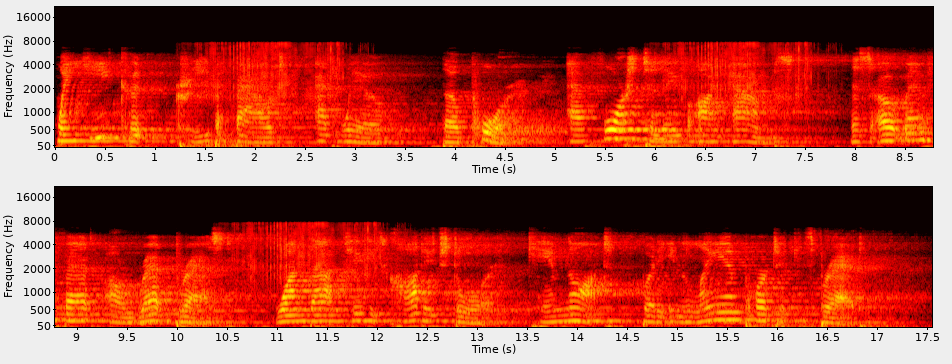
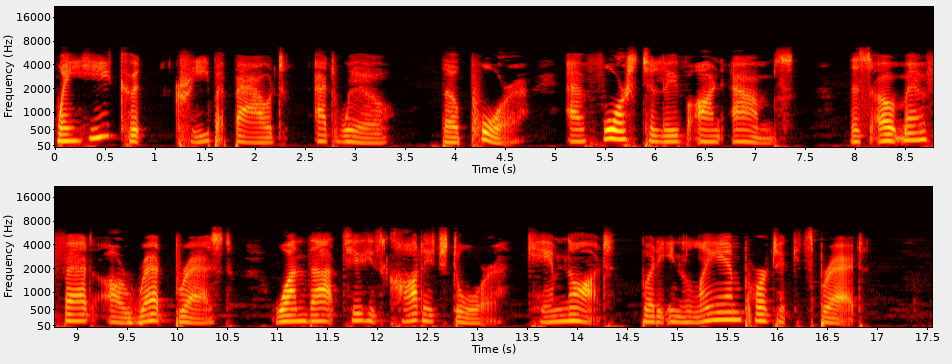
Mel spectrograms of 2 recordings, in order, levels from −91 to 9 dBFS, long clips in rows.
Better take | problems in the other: second | background sound (Squeak); 13 dB below the speech // room echo; dies away in 2.5 s

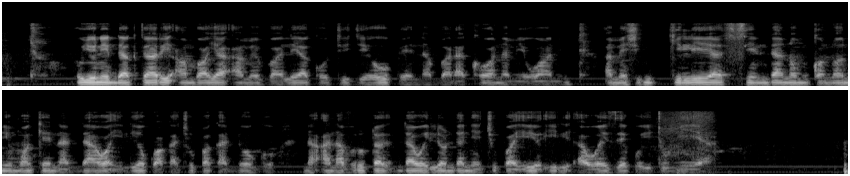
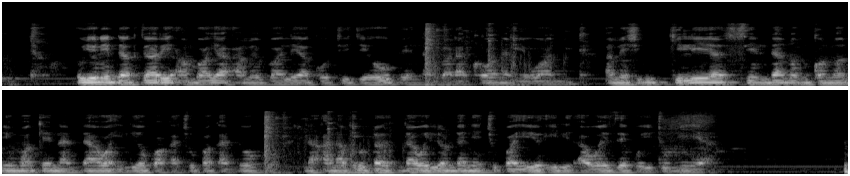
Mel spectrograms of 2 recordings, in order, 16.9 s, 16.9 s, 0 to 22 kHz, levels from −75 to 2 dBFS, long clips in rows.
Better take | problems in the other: first | background sound (Shatter / Crushing); 18 dB below the speech // room echo; dies away in 0.4 s

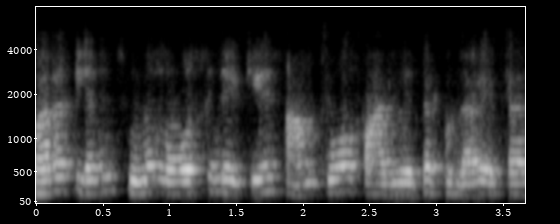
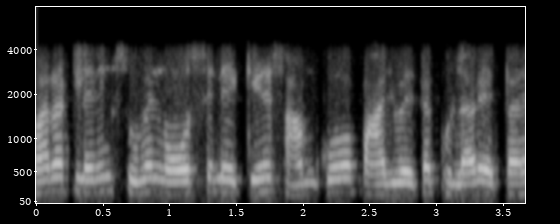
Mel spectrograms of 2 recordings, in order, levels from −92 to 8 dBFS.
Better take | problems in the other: second | noise reduction (neural mask model DeepFilterNet 3)

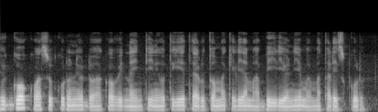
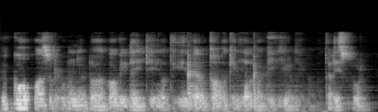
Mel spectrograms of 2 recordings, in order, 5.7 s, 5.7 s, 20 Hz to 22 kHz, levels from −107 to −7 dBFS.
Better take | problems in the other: first | noise reduction (neural mask model DeepFilterNet 3)

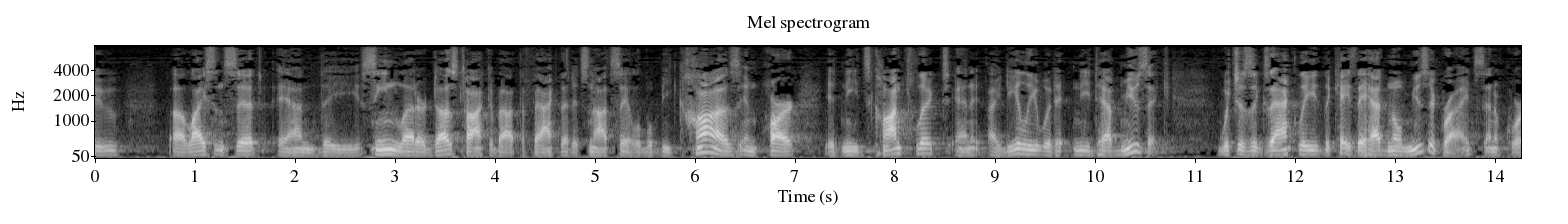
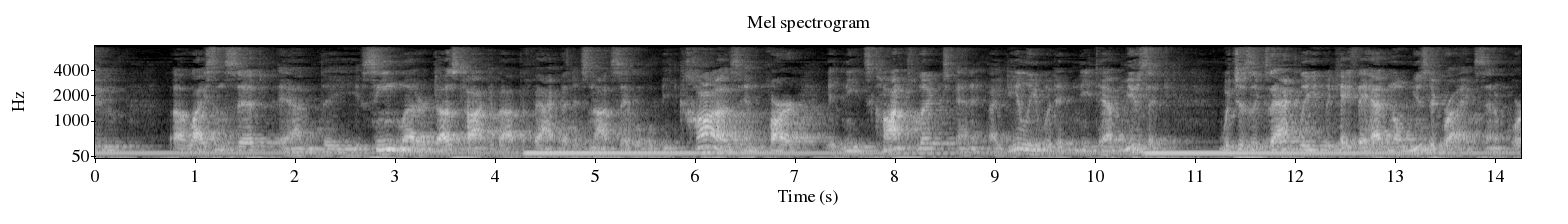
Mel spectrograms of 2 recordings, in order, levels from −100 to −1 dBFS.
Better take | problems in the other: first | background sound (Bass guitar); 5 dB below the speech // room echo; dies away in 0.9 s

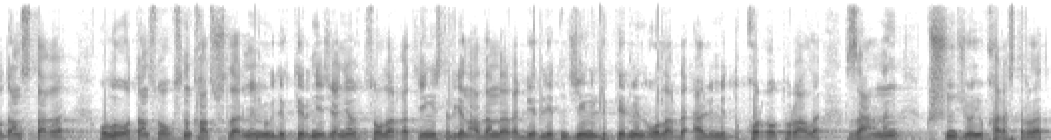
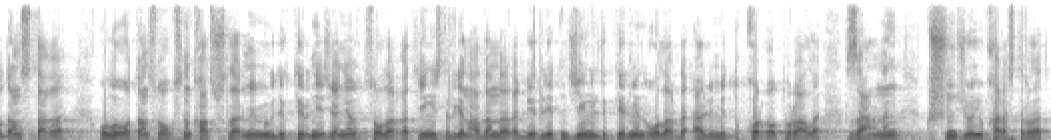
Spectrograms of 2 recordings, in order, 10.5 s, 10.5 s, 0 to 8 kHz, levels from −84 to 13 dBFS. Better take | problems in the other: second | background sound (Drip); 15 dB below the speech

